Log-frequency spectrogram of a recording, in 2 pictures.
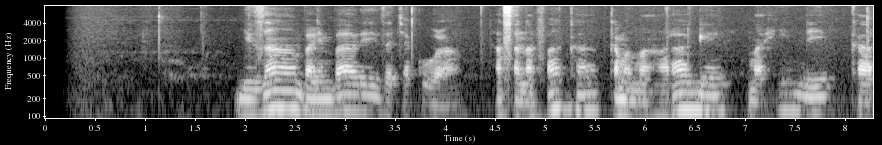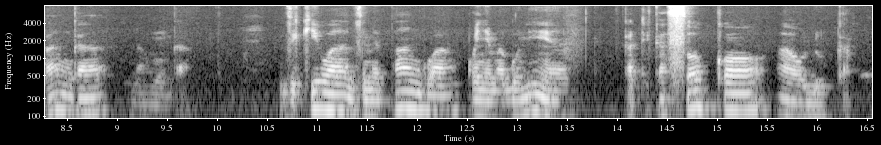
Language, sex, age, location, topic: Swahili, male, 18-24, Dar es Salaam, agriculture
